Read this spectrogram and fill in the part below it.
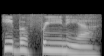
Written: hebephrenia

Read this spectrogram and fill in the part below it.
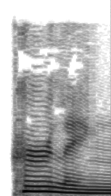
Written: curlingly

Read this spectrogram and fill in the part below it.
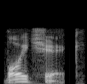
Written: boychick

